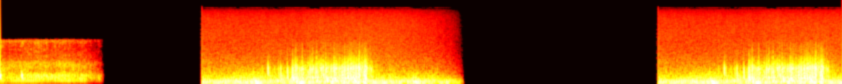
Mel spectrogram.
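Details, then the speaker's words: Pleural friction rub, from inflamed parietal and visceral pleura rubbing together, heard in both respiratory phases: rough, creaking, grating sounds with each breath. "à l'auscultation vous pouvez entendre aussi le froissement pleurales qui correspond aux frottements la friction de feuillet de la plèvre pariétal et viscérale l'un contre l'autre de fait d'une inflammation"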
